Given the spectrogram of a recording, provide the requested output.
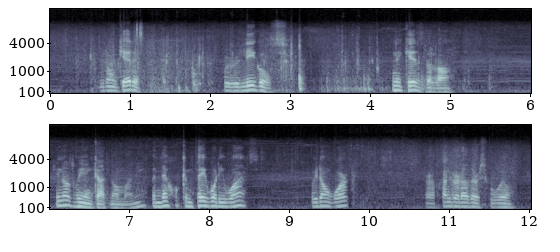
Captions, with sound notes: - You don't get it. We're illegals. Nick is the law. He knows we ain't got no money. (speaking in foreign language) can pay what he wants. We don't work, there are a hundred others who will.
